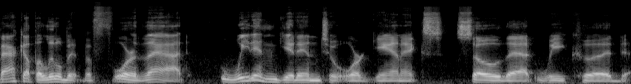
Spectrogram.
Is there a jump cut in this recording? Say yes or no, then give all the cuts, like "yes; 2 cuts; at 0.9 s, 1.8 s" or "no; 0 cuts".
no; 0 cuts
